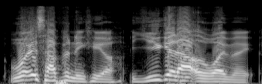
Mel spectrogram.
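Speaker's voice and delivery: annoyed shout at a blocking driver; loud yelling. Real, not acted. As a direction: raise your voice, get out of my way. Yelling at traffic blocking the bus.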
